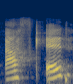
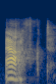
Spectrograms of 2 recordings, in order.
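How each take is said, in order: First: The ending is said as a separate syllable. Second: The ending is joined into one syllable. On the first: The speaker calls it wrong. "it's not always ask ed" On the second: The speaker calls it right. "it's asked"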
